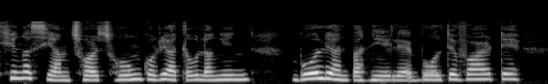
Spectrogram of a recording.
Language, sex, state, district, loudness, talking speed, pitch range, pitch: Mizo, female, Mizoram, Aizawl, -17 LUFS, 175 wpm, 200-240 Hz, 220 Hz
